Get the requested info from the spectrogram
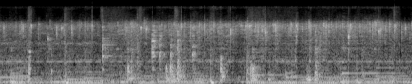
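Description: Minced garlic and sliced onion sizzling in hot cooking oil in a wok, with a few light knocks and scrapes of a wooden spatula against the pan.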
